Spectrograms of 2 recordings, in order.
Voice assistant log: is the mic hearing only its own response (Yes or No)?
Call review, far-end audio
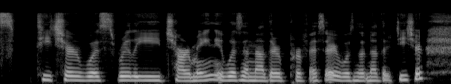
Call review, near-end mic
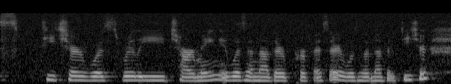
Yes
